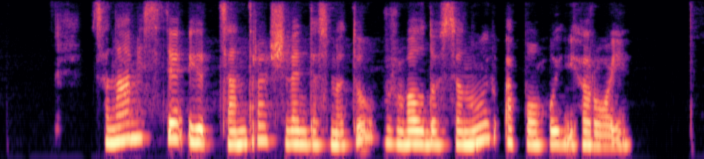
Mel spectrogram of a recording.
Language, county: Lithuanian, Vilnius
